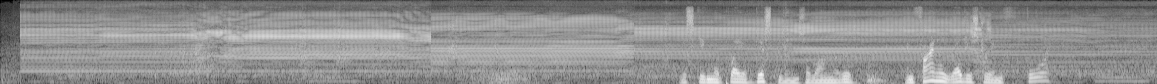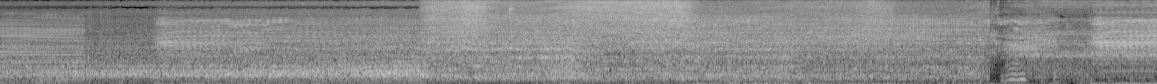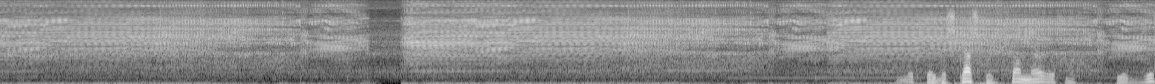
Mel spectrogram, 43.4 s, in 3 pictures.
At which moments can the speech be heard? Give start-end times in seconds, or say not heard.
8.5-13.2, 40.1-43.3.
